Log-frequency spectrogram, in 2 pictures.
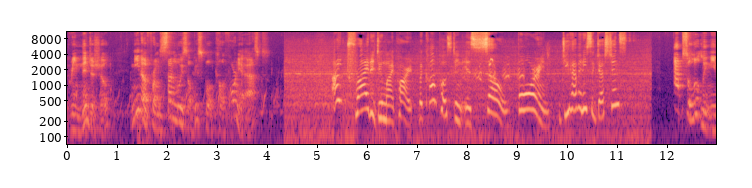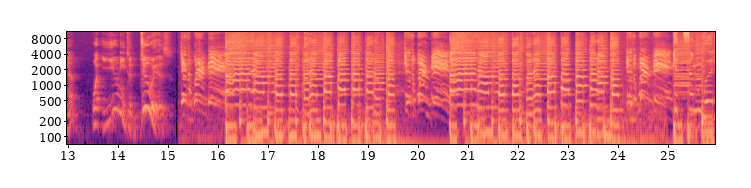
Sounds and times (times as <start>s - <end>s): Speech: 0.0s - 3.9s, 5.3s - 11.2s, 12.1s - 15.8s
Music: 16.2s - 19.8s, 20.6s - 25.9s.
